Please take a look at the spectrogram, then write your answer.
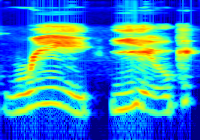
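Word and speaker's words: Ryuk: your friend and Enriquez like hey dumbass is pronounced re you that was incredible that was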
